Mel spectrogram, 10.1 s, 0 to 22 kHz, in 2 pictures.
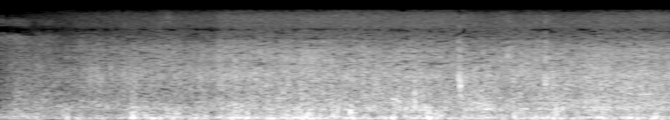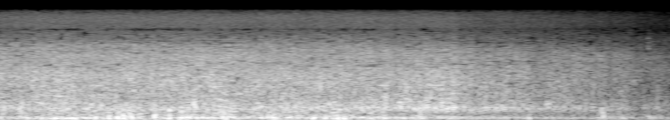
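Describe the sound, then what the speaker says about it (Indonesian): Strong storm wind in Oradea on 25 July 2023, the storm that brought down trees and damaged roofs: a steady, dense roar of gusting wind buffets the microphone throughout, with no voices. "Badai yang kuat menyebabkan kerusakan yang signifikan di Oradea pada Selasa, 25 Juli 2023."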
